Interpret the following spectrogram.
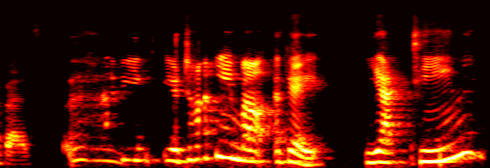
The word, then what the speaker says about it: Yakteen: Yakteen, is that how you pronounce it? Yakteen, yeah. A beloved edible gourd from Palestine.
